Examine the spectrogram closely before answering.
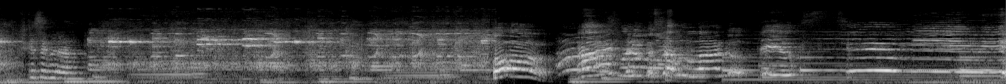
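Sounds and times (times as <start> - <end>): electronic toy melody: 0.0 - 5.1.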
